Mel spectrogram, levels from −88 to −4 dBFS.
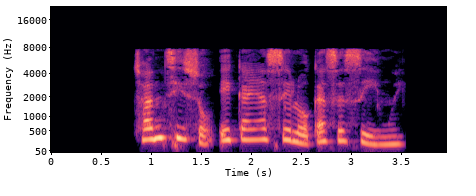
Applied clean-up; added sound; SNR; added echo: none; none; none; none.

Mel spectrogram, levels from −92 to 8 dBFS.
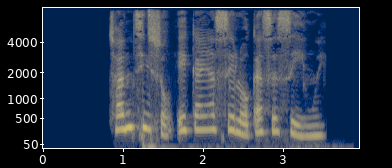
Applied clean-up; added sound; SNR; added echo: neural mask model Resemble Enhance denoiser.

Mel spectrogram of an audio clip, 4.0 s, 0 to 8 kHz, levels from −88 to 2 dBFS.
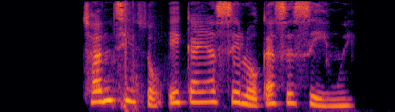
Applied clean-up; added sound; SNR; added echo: neural mask model RNNoise.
